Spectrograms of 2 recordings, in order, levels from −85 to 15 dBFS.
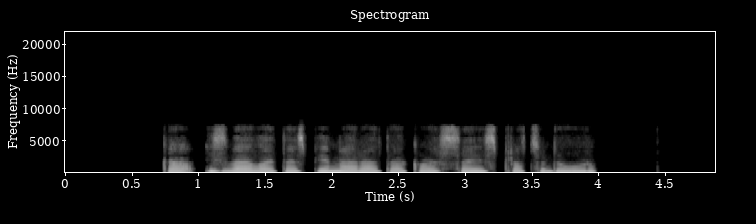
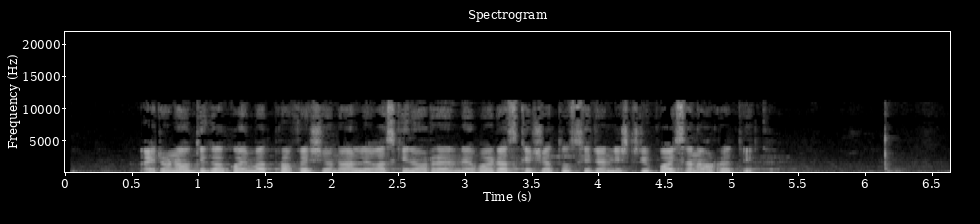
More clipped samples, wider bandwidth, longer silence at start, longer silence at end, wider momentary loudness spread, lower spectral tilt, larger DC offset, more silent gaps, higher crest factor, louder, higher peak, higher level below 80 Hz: neither; second, 7.6 kHz vs 11.5 kHz; first, 0.75 s vs 0.55 s; first, 0.9 s vs 0.45 s; second, 8 LU vs 14 LU; first, -6 dB/octave vs -4 dB/octave; neither; first, 0.98-1.04 s, 1.81-1.86 s, 3.24-3.28 s vs none; about the same, 16 dB vs 20 dB; about the same, -23 LUFS vs -21 LUFS; second, -8 dBFS vs -2 dBFS; second, -72 dBFS vs -56 dBFS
